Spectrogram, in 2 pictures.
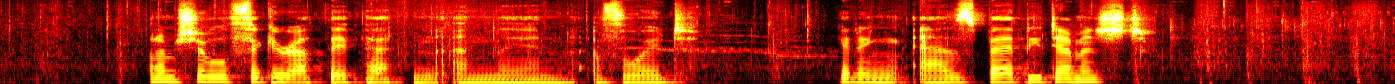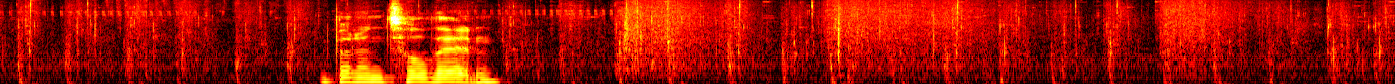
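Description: A horse's hooves thud steadily on grass.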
